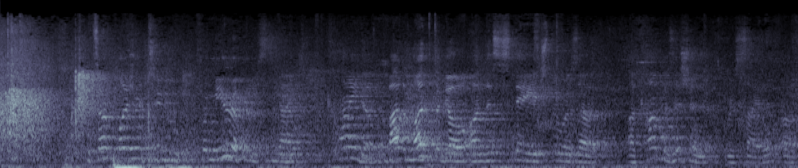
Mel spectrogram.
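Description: A man speaks calmly to an audience in a large hall.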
